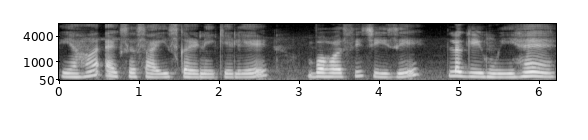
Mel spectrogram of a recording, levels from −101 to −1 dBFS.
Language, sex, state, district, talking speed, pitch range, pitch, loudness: Hindi, female, Chhattisgarh, Raipur, 105 wpm, 185-215 Hz, 195 Hz, -19 LUFS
